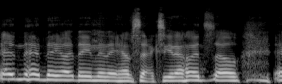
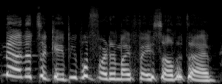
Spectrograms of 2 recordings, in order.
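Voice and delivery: mock reassuring; 5 semitones higher than usual.

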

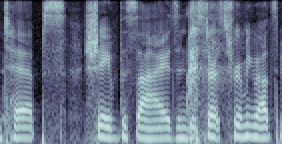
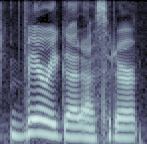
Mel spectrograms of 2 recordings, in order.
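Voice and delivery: ordinary talk, nothing marked

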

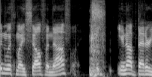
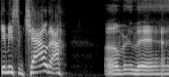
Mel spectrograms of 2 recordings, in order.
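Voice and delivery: put-on Boston accent; 3 semitones higher than usual. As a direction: ham up the Boston dropped R. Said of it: "Well, I agree. I'd take".

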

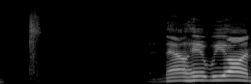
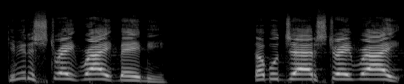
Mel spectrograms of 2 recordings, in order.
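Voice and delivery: yelling from the sidelines; 5 semitones higher, 4 dB louder than usual. Real, not acted. Cheering punches for knockout bet.

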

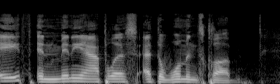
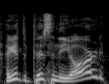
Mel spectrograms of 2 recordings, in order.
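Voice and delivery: delighted question, pitched higher; excited; 9 semitones higher, faster than usual. Retold or imitated. Friend thrilled at peeing outside, mock excited. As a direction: perk up like a kid getting a treat. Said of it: "Moshe lit up like".

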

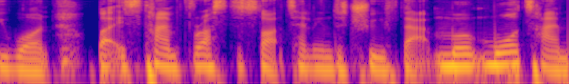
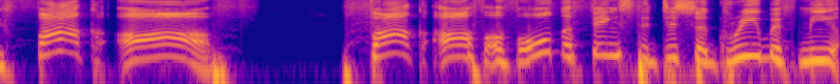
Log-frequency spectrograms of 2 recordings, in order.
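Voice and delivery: angry dismissal; 9 semitones higher, slower than usual. Real, not acted. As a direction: fling it at the critics.

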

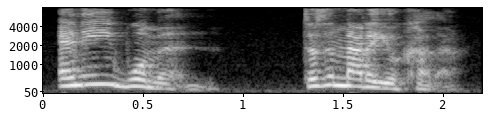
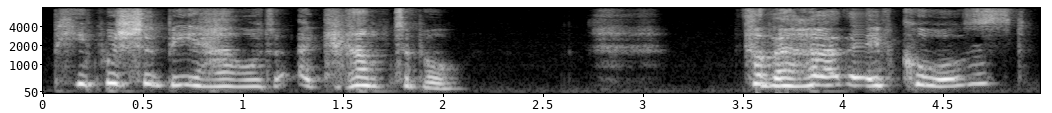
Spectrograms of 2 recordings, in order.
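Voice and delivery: close to tears; 6 semitones higher than usual. Real, not acted. Telling interviewer of press hurt, near tears. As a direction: hold back tears through the words. Tearful after losing mum, press lies.

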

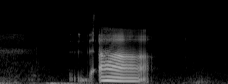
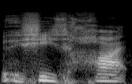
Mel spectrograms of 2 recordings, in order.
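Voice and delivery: lazy mock dude; 4 semitones lower, much slower than usual. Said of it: "you're like".

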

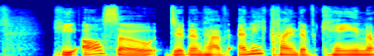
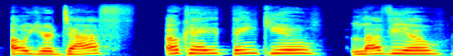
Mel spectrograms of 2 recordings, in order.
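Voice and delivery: very high, drawn-out celebrity imitation; Khloe impression; 11 semitones higher, 3 dB louder, slower than usual. Reality star to a deaf passer-by from the car, high mock call-out. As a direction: send it up high, mimicking an oblivious reality star. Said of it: "And Khloe goes".

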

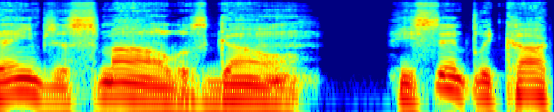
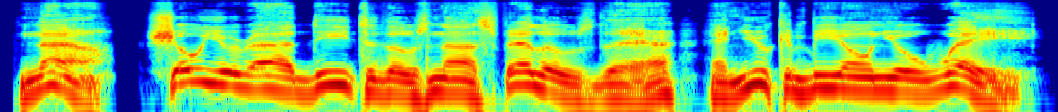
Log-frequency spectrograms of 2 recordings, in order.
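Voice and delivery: higher, cocky voice savouring his power; smug James; 6 semitones higher than usual. Acted. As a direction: lord it over him, enjoying every word. James lording over his lobby.

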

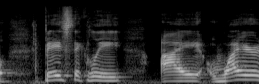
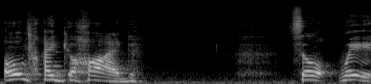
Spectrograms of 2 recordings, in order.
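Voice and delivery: ordinary talk

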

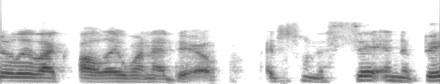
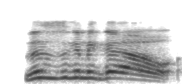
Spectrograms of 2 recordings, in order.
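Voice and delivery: mock excited; 8 semitones higher, 5 dB louder, faster than usual. Acting hopeful project voice.

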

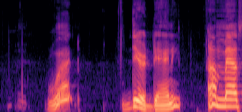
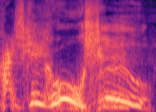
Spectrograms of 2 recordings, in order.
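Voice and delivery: hammed-up fake German moaning, high; mock German accent; 10 semitones higher, much slower than usual. Imitating a German woman in bed, mock German accent. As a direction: gibberish German moans in a put-on high voice. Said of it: "That was a great German accent".

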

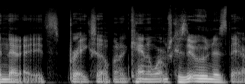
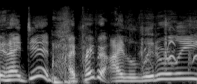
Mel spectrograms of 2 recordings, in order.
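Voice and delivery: excited; 10 semitones higher than usual. Real, not acted. Excited admission.

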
